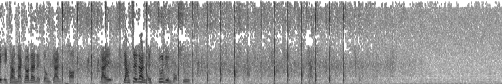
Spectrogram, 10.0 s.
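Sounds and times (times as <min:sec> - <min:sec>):
speech: 0:00.0 - 0:04.0
audience clapping hands: 0:01.1 - 0:08.5.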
